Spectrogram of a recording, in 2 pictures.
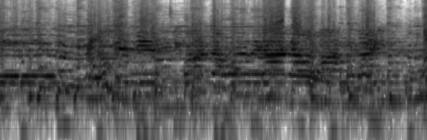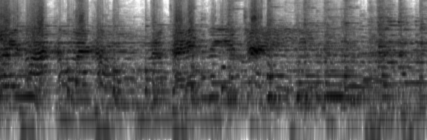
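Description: Live bluegrass band playing: banjo, fiddle, mandolin, acoustic guitar and upright bass together, the bass keeping a steady low pulse under the picked notes.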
